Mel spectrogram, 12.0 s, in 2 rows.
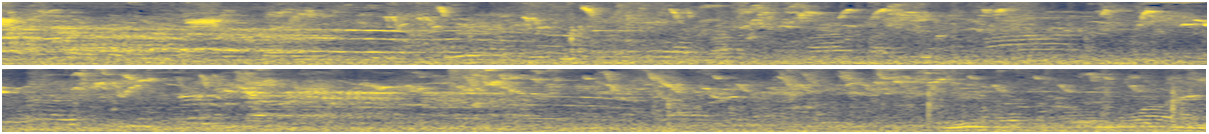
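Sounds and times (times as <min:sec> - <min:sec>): caged birds chirping and trilling: 0:00.0 - 0:12.0.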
